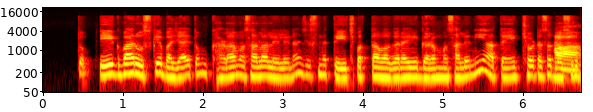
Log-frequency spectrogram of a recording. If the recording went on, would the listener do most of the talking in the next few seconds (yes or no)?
yes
